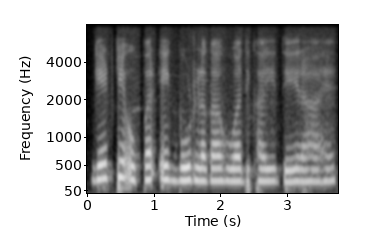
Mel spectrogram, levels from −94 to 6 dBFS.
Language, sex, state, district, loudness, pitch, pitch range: Hindi, female, Uttar Pradesh, Lalitpur, -13 LUFS, 225 Hz, 220-240 Hz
